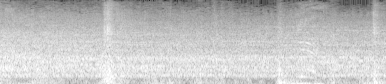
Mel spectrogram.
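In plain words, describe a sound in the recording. Heavy thuds of bodies hitting a wrestling ring sound now and then.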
